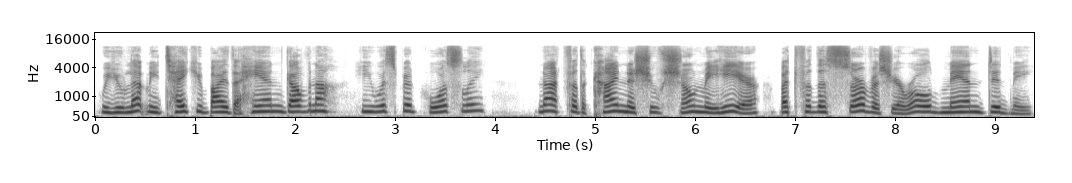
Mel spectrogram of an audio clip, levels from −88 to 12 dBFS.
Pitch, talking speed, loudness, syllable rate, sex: 245 Hz, 190 wpm, -17 LUFS, 4.9 syllables/s, female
